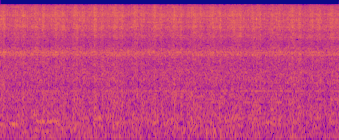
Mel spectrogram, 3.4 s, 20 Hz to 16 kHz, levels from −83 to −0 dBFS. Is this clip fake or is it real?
real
